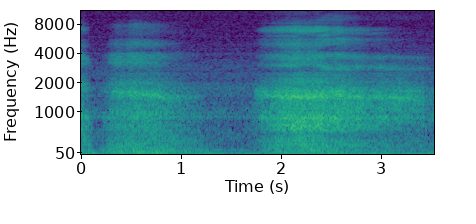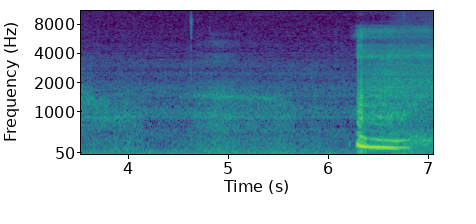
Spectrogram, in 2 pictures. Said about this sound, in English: I think that's enough breathing on you.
